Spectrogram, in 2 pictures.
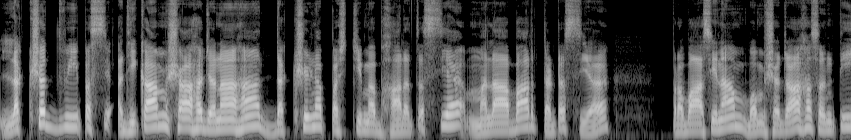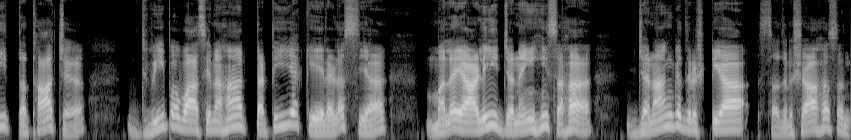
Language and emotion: Sanskrit, neutral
